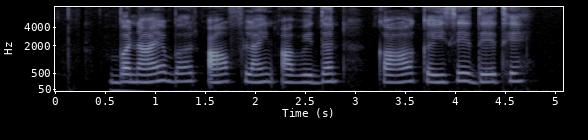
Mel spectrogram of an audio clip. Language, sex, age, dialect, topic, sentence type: Chhattisgarhi, female, 18-24, Western/Budati/Khatahi, banking, question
